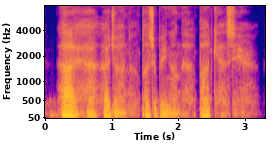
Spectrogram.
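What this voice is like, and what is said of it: Smooth, sexy podcast-style voice. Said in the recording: “Really nice, sexy podcast voice”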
